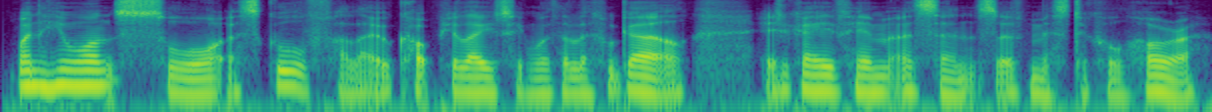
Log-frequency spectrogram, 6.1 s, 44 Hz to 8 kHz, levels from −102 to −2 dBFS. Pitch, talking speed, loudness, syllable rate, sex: 115 Hz, 190 wpm, -21 LUFS, 5.3 syllables/s, male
